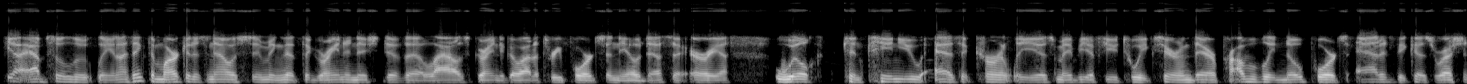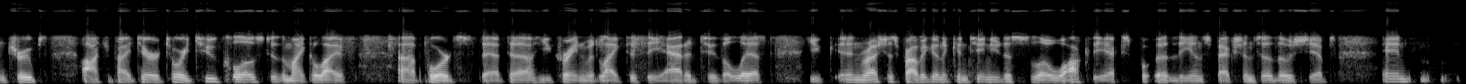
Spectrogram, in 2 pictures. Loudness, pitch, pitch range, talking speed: -20 LUFS, 105 Hz, 100-115 Hz, 180 wpm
